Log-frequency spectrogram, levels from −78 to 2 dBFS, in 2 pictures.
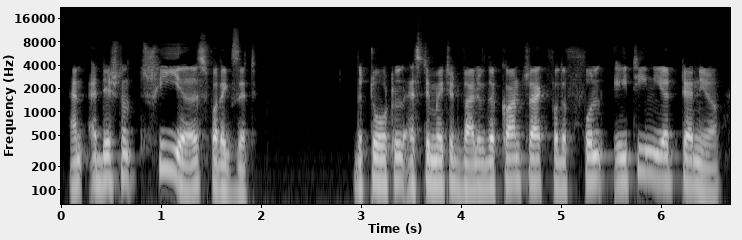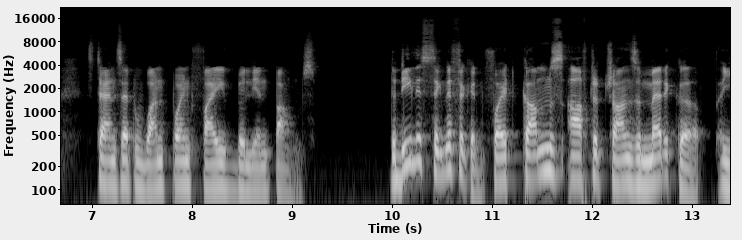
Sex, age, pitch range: male, 30-49, 110-130 Hz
